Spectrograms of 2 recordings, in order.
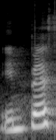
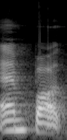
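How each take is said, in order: First: The word is said like im-pess. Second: The word is said like em-pahs.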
